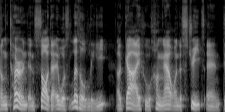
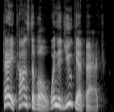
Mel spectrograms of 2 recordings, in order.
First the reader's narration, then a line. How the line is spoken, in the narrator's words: someone called out from behind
